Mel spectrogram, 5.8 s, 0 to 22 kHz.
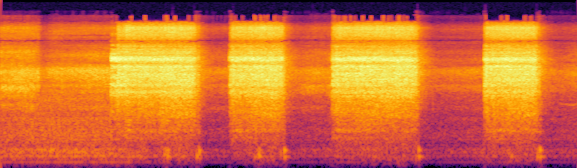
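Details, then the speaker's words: Turbo 350 (TH350) transmission from a rock buggy, rebuilt after burning up, air check during rebuild: four sharp bursts of air hiss, each about a second then cutting off; clutch pack applying and releasing normally. "So, that's one of the clutch packs engaging. I like that."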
